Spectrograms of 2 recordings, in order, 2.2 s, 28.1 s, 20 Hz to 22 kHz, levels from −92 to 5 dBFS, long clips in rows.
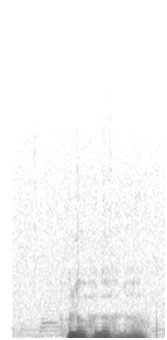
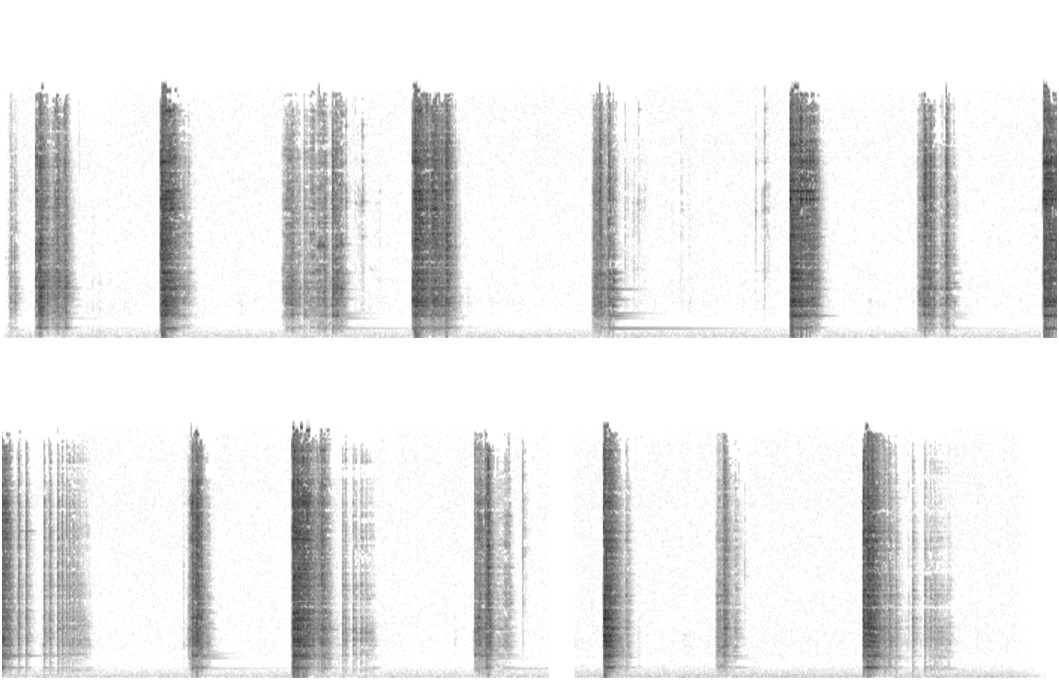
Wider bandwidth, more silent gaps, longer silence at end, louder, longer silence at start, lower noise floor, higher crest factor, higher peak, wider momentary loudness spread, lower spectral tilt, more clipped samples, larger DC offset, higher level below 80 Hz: second, 10 kHz vs 16.5 kHz; neither; second, 0.25 s vs 2.2 s; second, -36 LUFS vs -17 LUFS; first, 0.85 s vs 0.45 s; second, -67 dBFS vs -79 dBFS; second, 18 dB vs 24 dB; second, -20 dBFS vs -2 dBFS; second, 10 LU vs 24 LU; first, -10 dB/octave vs 3.5 dB/octave; neither; neither; first, -76 dBFS vs -88 dBFS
